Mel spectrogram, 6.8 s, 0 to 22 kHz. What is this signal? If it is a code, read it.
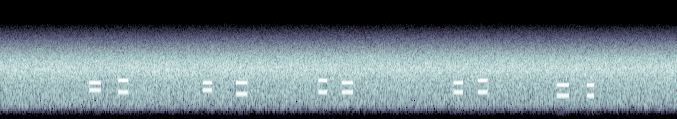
DTMF, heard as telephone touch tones, dialled by hand, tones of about 100 ms, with phone line noise. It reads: 09 05 98 89 11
